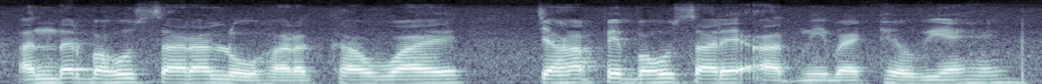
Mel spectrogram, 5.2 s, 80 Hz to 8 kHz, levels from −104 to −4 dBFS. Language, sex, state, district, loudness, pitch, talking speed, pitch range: Hindi, male, Uttar Pradesh, Lalitpur, -12 LUFS, 125 Hz, 175 wpm, 115-135 Hz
